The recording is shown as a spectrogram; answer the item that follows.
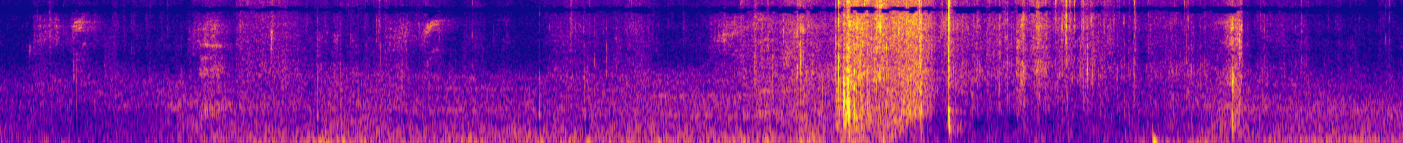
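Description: Faint forest quiet, then about six seconds in a short burst of rustling as leaves and undergrowth brush close by, with a sharp click near seven seconds and a few lighter ticks after.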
